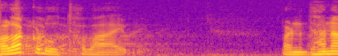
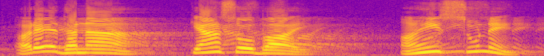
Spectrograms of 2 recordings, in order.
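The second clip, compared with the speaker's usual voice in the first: louder, much higher shout across the field; loud call; 7 semitones higher, 6 dB louder than usual. Acted. Rambhai shouts louder for his missing son across the field. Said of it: "વળી મોટેથી પડકારો કર્યો".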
